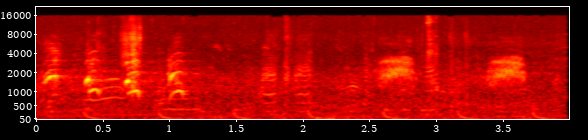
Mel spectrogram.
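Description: Canada geese honking: a quick run of short honks in the first second or so, then two longer, rougher calls near the end.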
